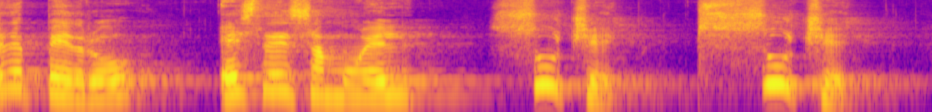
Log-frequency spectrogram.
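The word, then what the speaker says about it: ψυχή: de Pedro, de Samuel, psuche, que en el hebreo se pronuncia suje, porque la CH se pronuncia en hebreo como J.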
